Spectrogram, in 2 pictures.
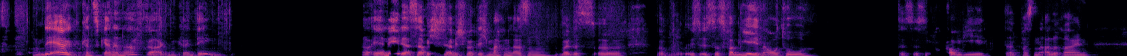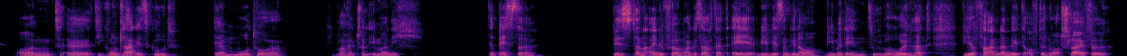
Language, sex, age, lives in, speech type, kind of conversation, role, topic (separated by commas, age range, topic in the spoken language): German, male, 40-44, Germany, conversation, unstructured, none, Wie siehst du die Zukunft von Elektroautos?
